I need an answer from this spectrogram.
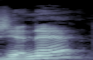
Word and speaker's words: gener: En catalán es gener, se come la R final escrito gener.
